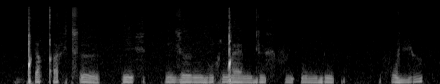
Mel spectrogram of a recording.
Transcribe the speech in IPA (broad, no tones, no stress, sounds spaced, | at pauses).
ǃʼ i qʼ i x t͡sʼ ø | ĩ x | n z ø ŋ ɡ ũ x ŋ͡ǃ æ n d y x f i ʔ u m b ĩ p | f o vʲ ɯ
